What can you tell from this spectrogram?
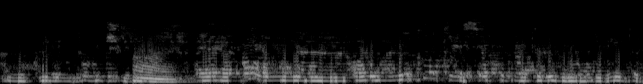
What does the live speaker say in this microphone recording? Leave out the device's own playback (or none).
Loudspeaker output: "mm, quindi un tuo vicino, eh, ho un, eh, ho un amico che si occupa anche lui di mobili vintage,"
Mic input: Ah,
